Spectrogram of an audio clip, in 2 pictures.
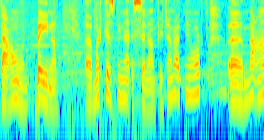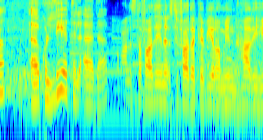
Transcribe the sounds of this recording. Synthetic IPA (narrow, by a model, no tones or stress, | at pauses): t̪ːaʕaːwʊnbeːna | mɑɾˤkazbɪnaːʔɪsːalaːmfid͡ʒaːmʕanjuːjoːɾˤk | maʕakʊlːɪjːalʔaːd̪aːb̚t̪ˤɑbʕɑnɪst̪afaːd̪iːnaɪst̪ɪfaːd̪akabiːɾamɪnɦaːðɪh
